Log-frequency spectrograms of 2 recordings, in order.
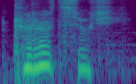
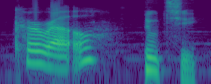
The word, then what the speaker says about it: Kurotsuchi: Kurotsuchi. Slower, please? Kuro. Repeat after me. Okay. Kuro. Kuro? Kuro. Kuro. Suchi. Sushi? Suchi. Sushi? Suchi? Yes, Kuro Suchi.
